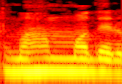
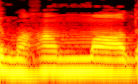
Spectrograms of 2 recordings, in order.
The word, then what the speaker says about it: মোহাম্মদ: মিমের উপর তজদিদ রহি আছে। ফলতুইহার উচ্চারণে মিম দ্বিগুণ হই আছে। অর্থাৎ মোহাম্মদ মোহাম্মদ।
